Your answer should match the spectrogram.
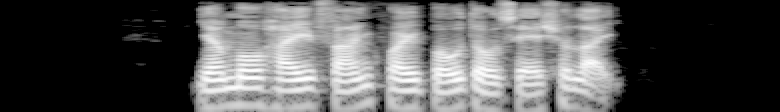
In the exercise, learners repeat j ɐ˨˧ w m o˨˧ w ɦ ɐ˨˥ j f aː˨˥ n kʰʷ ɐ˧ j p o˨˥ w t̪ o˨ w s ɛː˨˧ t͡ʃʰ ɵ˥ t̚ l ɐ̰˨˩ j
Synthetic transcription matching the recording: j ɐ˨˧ w m o˨˧ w ɦ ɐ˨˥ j f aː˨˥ n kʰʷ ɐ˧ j p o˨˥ w t̪ o˨ w s ɛː˨˧ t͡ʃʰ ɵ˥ t̚ l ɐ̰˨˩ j

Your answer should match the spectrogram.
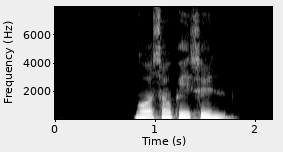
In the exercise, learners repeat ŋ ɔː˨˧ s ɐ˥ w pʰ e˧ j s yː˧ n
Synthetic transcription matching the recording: ŋ ɔː˨˧ s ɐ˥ w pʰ e˨˩ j s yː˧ n

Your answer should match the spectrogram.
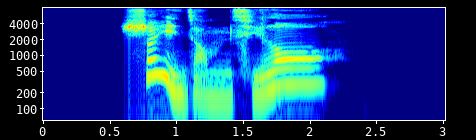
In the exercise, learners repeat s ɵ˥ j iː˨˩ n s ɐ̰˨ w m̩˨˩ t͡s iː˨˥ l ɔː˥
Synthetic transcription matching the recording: s ɵ˥ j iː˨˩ n t͡s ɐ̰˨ w m̩˨˩ t͡sʰ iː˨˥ l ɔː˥

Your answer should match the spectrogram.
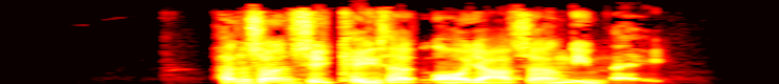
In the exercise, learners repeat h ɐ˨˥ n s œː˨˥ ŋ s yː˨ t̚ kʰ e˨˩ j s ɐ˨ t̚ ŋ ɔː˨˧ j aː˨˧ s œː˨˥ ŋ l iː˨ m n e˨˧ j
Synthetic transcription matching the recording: h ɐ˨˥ n s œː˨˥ ŋ s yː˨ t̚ kʰ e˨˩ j s ɐ˨ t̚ ŋ ɔː˨˧ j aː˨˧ s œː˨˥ ŋ l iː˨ m n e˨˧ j

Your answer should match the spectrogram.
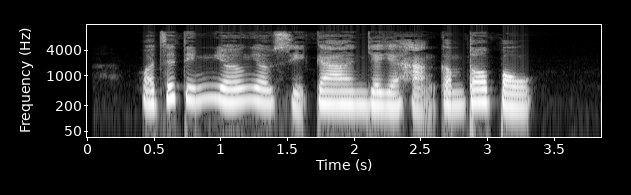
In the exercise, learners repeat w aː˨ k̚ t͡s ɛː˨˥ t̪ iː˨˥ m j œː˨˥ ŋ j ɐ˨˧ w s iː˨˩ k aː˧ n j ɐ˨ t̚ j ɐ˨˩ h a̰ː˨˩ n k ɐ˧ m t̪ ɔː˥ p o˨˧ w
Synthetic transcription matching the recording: w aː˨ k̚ t͡s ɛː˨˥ t̪ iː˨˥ m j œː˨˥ ŋ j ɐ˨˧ w s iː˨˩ k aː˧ n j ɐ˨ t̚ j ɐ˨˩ h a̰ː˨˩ ŋ k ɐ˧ m t̪ ɔː˥ p o˨˧ w

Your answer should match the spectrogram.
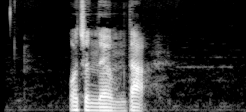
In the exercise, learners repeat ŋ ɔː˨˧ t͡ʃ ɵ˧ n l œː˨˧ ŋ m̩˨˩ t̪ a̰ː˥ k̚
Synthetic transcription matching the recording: ŋ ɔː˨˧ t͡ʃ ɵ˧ n l œː˨˧ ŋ m̩˨˩ t̪ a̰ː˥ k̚

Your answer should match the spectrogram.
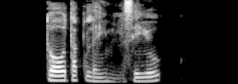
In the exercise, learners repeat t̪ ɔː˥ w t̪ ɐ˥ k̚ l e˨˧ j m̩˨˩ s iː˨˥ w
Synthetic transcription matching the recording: t̪ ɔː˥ t̪ ɐ˥ k̚ l e˨˧ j m̩˨˩ s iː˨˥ w

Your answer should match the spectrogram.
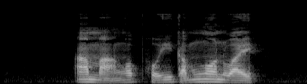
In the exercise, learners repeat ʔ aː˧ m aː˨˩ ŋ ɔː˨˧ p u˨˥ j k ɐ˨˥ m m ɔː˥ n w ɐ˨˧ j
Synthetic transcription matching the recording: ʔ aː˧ m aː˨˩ ŋ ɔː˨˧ pʰ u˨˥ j k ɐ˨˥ m ŋ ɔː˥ n w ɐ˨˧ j

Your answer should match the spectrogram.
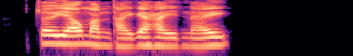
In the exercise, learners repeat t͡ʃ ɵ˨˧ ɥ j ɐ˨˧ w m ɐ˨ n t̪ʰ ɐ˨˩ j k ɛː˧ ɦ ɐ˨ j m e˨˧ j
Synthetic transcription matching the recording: t͡ʃ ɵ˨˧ ɥ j ɐ˨˧ w m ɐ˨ n t̪ʰ ɐ˨˩ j k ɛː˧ ɦ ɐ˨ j n e˨˧ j

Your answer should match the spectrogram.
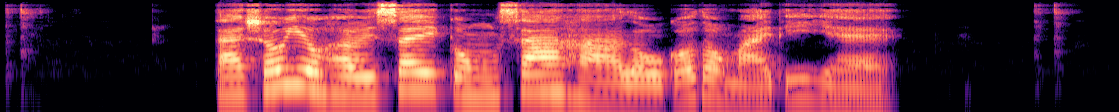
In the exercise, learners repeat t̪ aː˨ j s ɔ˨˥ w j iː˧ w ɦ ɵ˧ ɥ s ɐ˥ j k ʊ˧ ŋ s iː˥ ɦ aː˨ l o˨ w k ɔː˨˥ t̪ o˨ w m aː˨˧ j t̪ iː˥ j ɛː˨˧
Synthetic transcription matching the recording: t̪ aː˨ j s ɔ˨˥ w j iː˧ w ɦ ɵ˧ ɥ s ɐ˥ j k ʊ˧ ŋ s aː˥ ɦ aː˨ l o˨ w k ɔː˨˥ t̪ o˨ w m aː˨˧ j t̪ iː˥ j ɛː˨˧

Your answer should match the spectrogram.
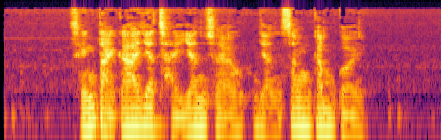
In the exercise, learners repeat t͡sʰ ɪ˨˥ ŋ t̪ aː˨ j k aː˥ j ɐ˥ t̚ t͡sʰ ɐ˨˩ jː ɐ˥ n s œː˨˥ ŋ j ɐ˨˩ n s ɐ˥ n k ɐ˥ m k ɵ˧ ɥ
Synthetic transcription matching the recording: t͡sʰ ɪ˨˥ ŋ t̪ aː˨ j k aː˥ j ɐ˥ t̚ t͡sʰ ɐ˨˩ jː ɐ˥ n s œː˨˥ ŋ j ɐ˨˩ n s ɐ˥ ŋ k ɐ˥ m k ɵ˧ ɥ

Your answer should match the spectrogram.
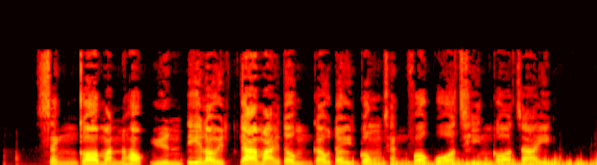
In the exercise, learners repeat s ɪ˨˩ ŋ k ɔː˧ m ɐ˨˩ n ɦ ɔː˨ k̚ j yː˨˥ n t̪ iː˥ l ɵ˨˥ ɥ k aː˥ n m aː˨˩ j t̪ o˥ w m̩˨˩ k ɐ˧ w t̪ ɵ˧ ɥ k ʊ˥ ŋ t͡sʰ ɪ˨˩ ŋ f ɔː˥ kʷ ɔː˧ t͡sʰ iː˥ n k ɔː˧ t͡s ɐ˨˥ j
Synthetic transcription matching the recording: s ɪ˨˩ ŋ k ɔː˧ m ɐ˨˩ n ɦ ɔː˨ k̚ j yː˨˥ n t̪ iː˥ l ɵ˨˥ ɥ k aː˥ m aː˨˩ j t̪ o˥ w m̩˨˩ k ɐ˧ w t̪ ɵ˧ ɥ k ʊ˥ ŋ t͡sʰ ɪ˨˩ ŋ f ɔː˥ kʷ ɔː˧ t͡sʰ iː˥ n k ɔː˧ t͡s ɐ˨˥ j

